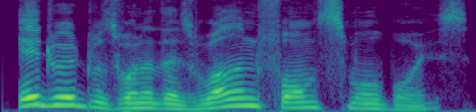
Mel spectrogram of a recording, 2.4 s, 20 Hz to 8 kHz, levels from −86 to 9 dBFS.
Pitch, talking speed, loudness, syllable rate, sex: 145 Hz, 225 wpm, -18 LUFS, 6.3 syllables/s, male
